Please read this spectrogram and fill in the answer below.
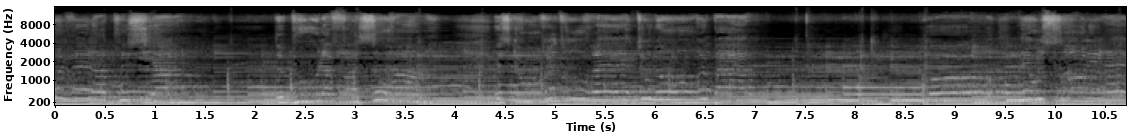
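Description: Live acoustic pop-rock song: a man singing into a microphone while strumming an acoustic guitar, over a steady low beat.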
